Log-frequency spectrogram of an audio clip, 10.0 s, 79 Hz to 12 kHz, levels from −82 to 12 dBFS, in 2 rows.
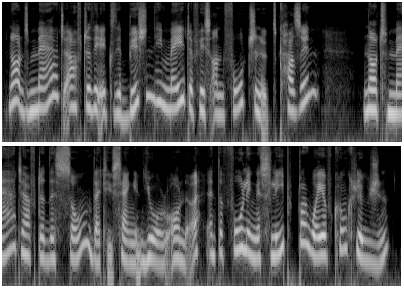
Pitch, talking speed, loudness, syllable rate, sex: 255 Hz, 180 wpm, -17 LUFS, 5.1 syllables/s, female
